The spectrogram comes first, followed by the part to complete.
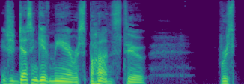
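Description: A man's voice: on the low side, measured pace, no echo, clean studio sound. A man from Sweden, hosting a podcast, telling a rambling, profane story in casual chat and laughing at his own jokes. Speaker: podcast host.

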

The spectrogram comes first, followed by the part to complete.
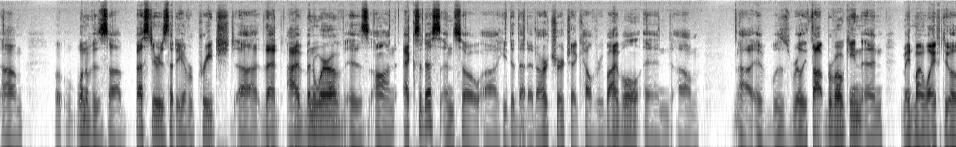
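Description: A man hosting an interview podcast, introducing a guest in a halting way with many fillers. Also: on the low side, creaky, fairly bright tone, no room sound. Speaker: podcast host.

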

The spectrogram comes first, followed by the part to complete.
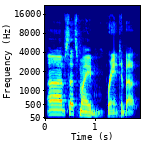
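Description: A man's voice: mid-range voice, very animated, normal speed, bright, forceful tone, smooth. A man co-hosting a podcast, talking casually and rambling with lots of ums and likes. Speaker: podcast co-host. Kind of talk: casual chat.

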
